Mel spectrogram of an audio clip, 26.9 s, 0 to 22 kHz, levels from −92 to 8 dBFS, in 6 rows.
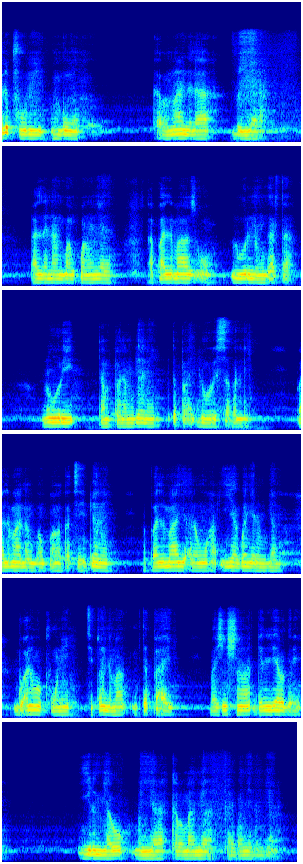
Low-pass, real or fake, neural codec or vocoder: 9.9 kHz; fake; autoencoder, 48 kHz, 32 numbers a frame, DAC-VAE, trained on Japanese speech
